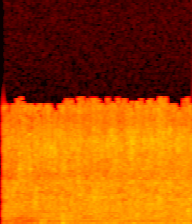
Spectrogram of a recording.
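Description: A steady, even rushing noise with no distinct events.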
